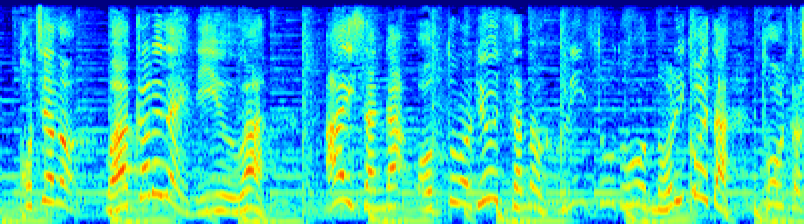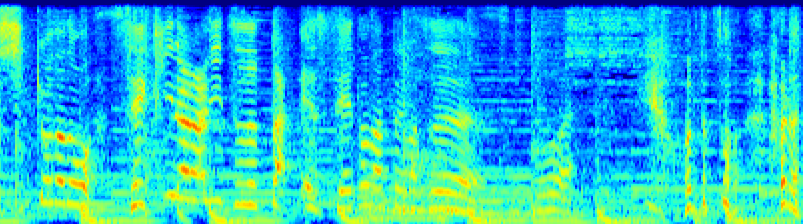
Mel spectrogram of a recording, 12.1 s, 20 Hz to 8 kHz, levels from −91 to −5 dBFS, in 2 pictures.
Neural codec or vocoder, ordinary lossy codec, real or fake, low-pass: none; none; real; 7.2 kHz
